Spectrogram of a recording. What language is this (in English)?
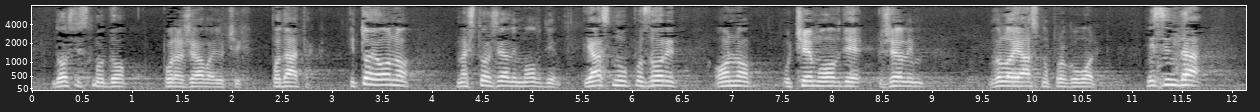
Croatian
